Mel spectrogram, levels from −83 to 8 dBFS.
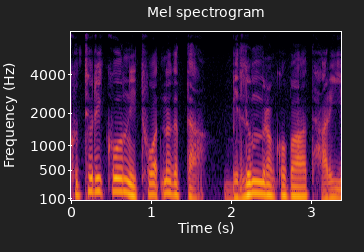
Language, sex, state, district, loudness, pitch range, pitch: Garo, male, Meghalaya, West Garo Hills, -17 LUFS, 125-155 Hz, 140 Hz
